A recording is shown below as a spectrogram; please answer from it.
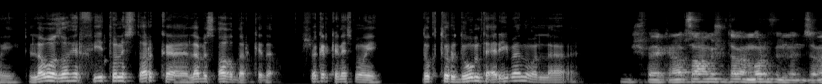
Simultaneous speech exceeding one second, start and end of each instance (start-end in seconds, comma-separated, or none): none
